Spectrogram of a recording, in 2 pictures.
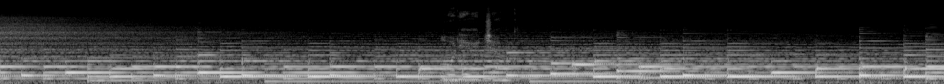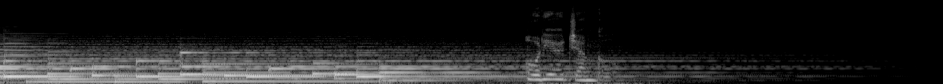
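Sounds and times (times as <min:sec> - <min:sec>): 
wedding background piano music: 0:00.0 - 0:17.8.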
